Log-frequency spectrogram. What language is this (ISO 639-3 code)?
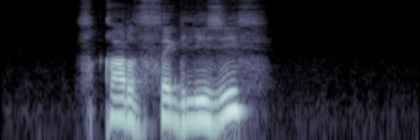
kab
